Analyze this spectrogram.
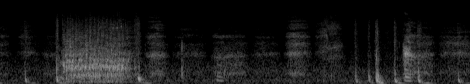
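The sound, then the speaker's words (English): A horse whinnies in a loud, breathy burst, followed by several short snorts and huffs scattered over the next few seconds, with no one speaking. “How would you like it if I made you a present of this fine horse?”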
